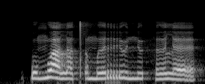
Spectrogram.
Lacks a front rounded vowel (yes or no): yes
